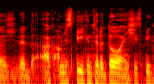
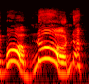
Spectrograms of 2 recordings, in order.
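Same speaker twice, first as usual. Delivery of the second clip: put-on French accent yell; much slower than usual. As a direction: imitate panicking French siblings shouting no. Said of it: "they got the French accent".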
